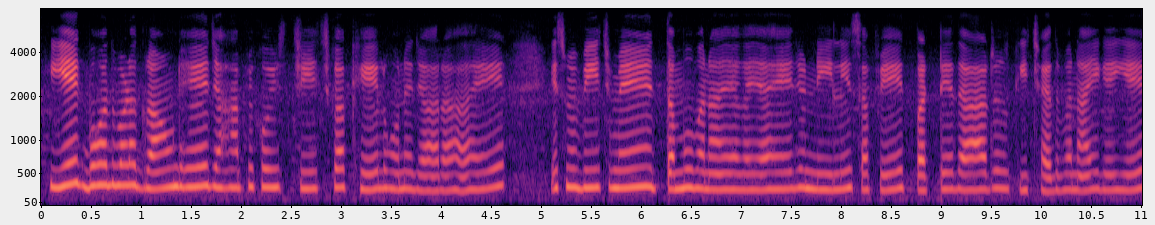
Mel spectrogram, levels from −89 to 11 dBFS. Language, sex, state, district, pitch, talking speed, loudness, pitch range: Hindi, female, Chhattisgarh, Kabirdham, 260 Hz, 175 wpm, -22 LUFS, 245-280 Hz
